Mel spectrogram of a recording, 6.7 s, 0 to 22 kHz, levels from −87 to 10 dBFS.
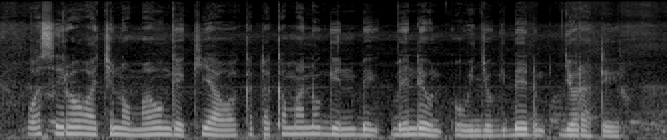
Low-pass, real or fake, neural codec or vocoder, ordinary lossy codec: none; real; none; none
